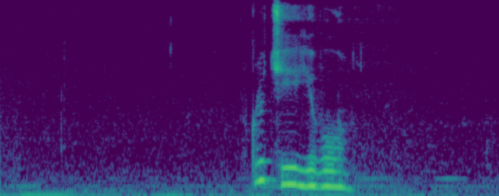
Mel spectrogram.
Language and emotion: Russian, sad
